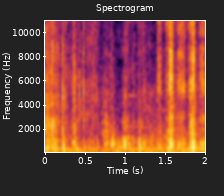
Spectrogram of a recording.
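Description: A large cardboard box being torn and scraped open by hand: an irregular run of rasping, crackling strokes of cardboard and packing tape.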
